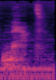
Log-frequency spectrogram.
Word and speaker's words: gnat: We're going to spell gnat. So the KN and the GN are a little tricky because they both have a silent letter at the beginning and then an N.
